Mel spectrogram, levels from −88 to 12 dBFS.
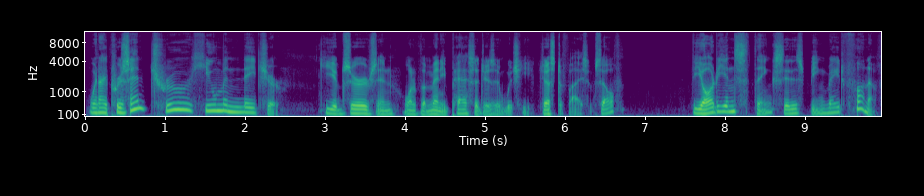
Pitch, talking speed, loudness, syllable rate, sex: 150 Hz, 170 wpm, -20 LUFS, 5.2 syllables/s, male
